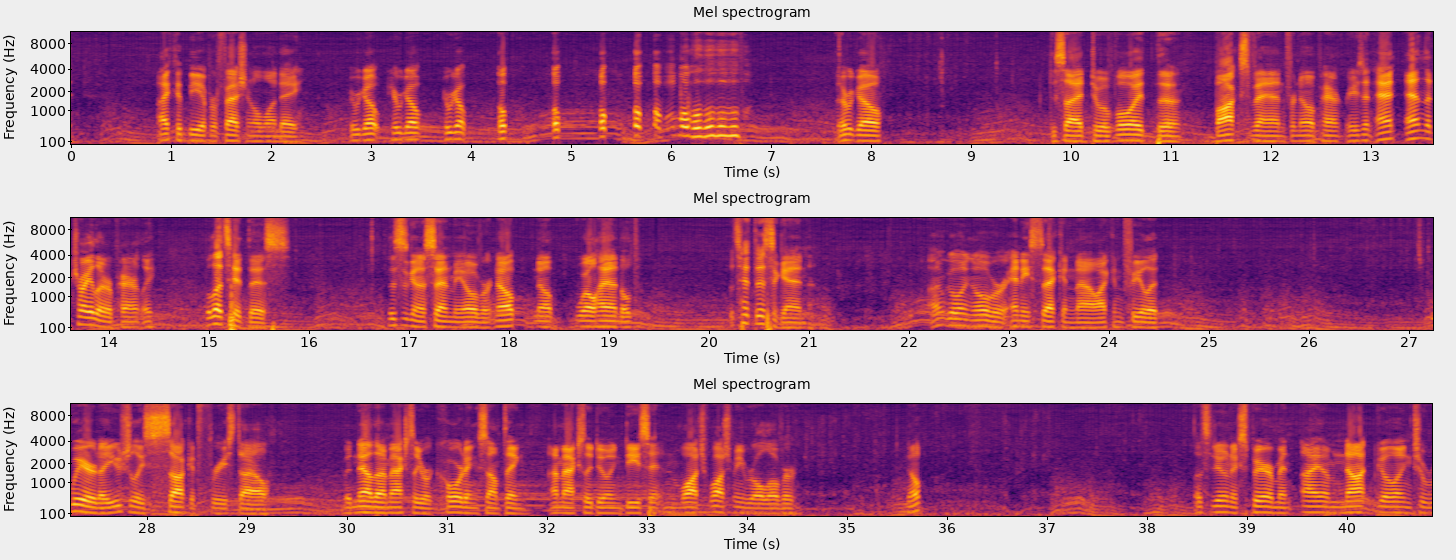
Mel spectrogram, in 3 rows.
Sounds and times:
Vehicle: 0:00.0 - 0:40.8.

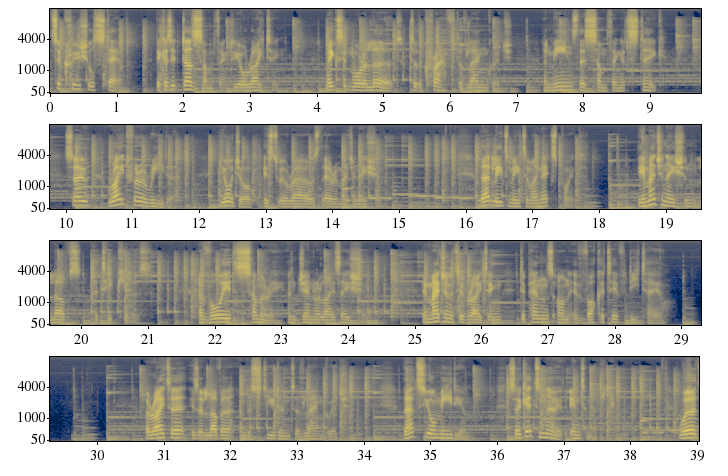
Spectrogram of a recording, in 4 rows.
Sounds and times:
Speech: 0:00.0 - 0:03.6, 0:04.2 - 0:09.2, 0:10.0 - 0:14.8, 0:16.2 - 0:17.8, 0:18.6 - 0:21.1, 0:21.7 - 0:24.3, 0:25.1 - 0:28.9, 0:30.7 - 0:33.9, 0:34.6 - 0:35.6, 0:36.2 - 0:37.9, 0:38.7 - 0:39.0
Music: 0:00.0 - 0:39.0.

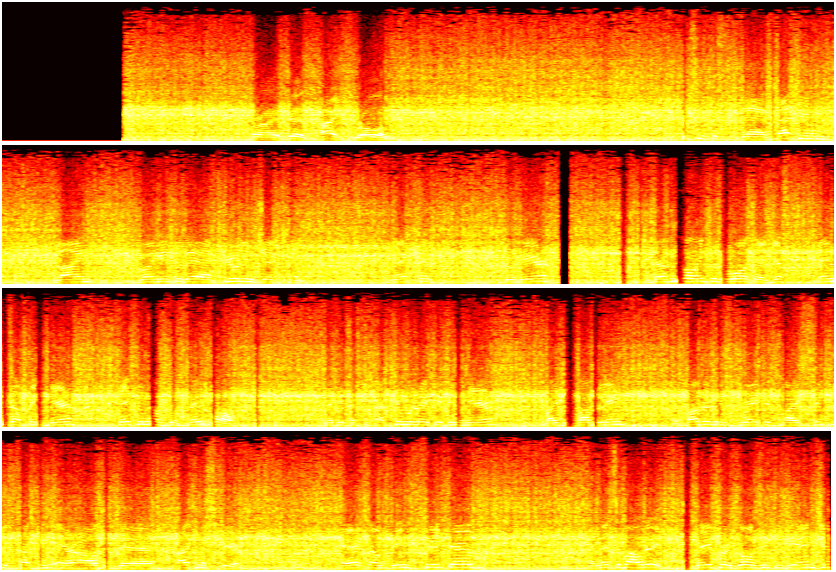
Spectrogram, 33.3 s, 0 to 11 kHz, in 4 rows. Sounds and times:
Vehicle: 0:01.2 - 0:33.2
Speech: 0:02.5 - 0:04.0, 0:06.8 - 0:11.5, 0:12.2 - 0:12.7, 0:13.4 - 0:13.9, 0:14.8 - 0:19.0, 0:19.9 - 0:29.8, 0:30.8 - 0:33.2.

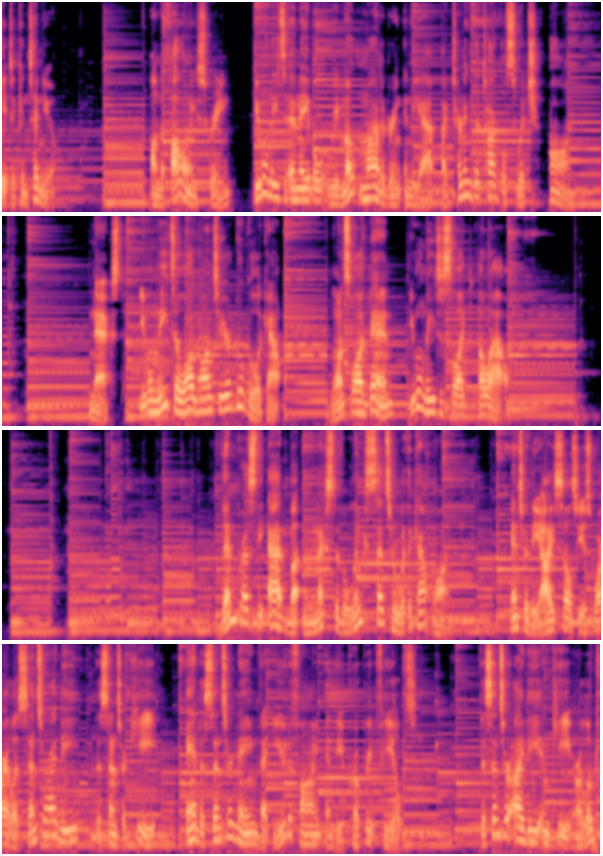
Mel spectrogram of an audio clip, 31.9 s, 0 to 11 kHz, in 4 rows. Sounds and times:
Speech: 0:00.0 - 0:00.8, 0:02.0 - 0:07.6, 0:09.2 - 0:14.8, 0:18.9 - 0:22.0, 0:22.8 - 0:29.5, 0:30.4 - 0:31.9
Music: 0:00.0 - 0:31.9.

